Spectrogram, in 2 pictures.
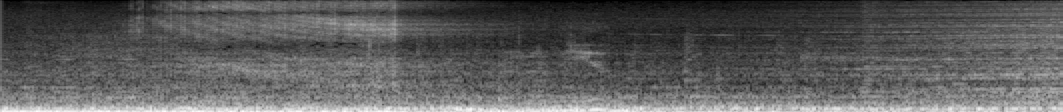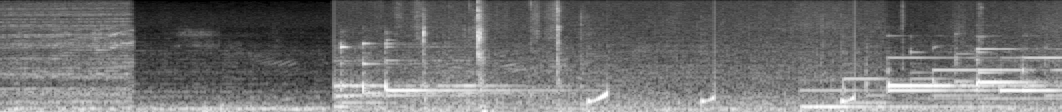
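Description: Steady road and engine rumble inside a moving vehicle's cabin. About seven seconds in, a chiming phone ringtone starts playing through the vehicle's speakers for an incoming call, louder than the road noise.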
